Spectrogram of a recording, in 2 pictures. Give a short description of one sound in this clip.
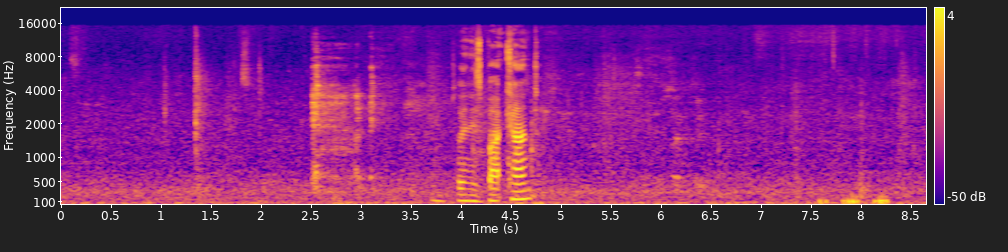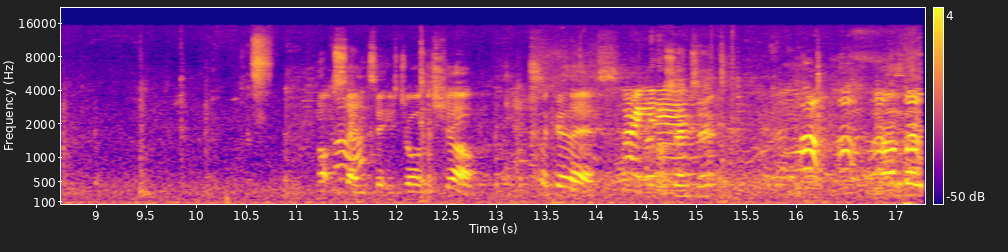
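A seated crowd murmurs softly in a large hall.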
